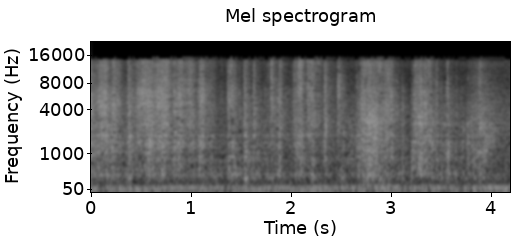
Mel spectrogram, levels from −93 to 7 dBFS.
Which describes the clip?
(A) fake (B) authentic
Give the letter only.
B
